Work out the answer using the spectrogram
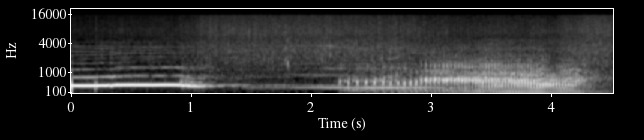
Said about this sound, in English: That's the title Kathy Turco gave this recording she made of a young humpback whale practicing his mating song in a marine sanctuary in the deep Pacific off Mexico.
